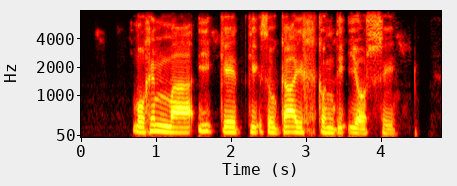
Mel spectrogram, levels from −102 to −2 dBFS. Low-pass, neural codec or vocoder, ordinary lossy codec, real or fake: 7.2 kHz; codec, 16 kHz, 8 kbps, FunCodec, trained on Chinese and English, 25 frames a second; Opus, 24 kbps; fake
